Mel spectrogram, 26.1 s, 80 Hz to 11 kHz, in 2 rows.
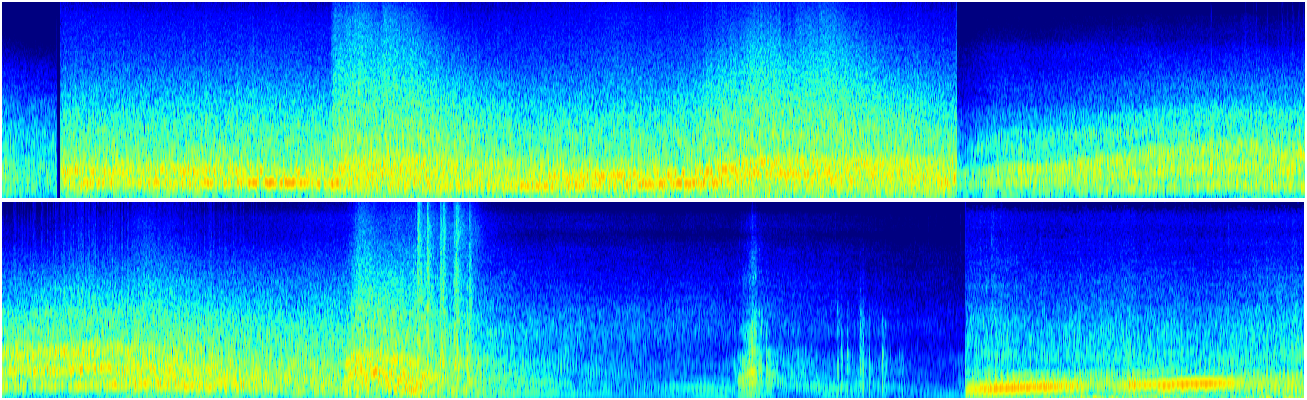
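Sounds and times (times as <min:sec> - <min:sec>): distant car engine accelerating: 0:00.0 - 0:26.0
sports car engine revving: 0:12.4 - 0:26.0.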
